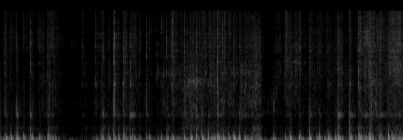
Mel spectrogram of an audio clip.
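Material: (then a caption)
Jute twine. A tall vase wrapped in rough jute twine and holding artificial flowers is held in one hand while fingertips and nails scratch across the twine. Fast, dry scratching and crackling strokes come in dense runs with a deep, thumpy low end, pausing briefly just before the one-second mark.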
